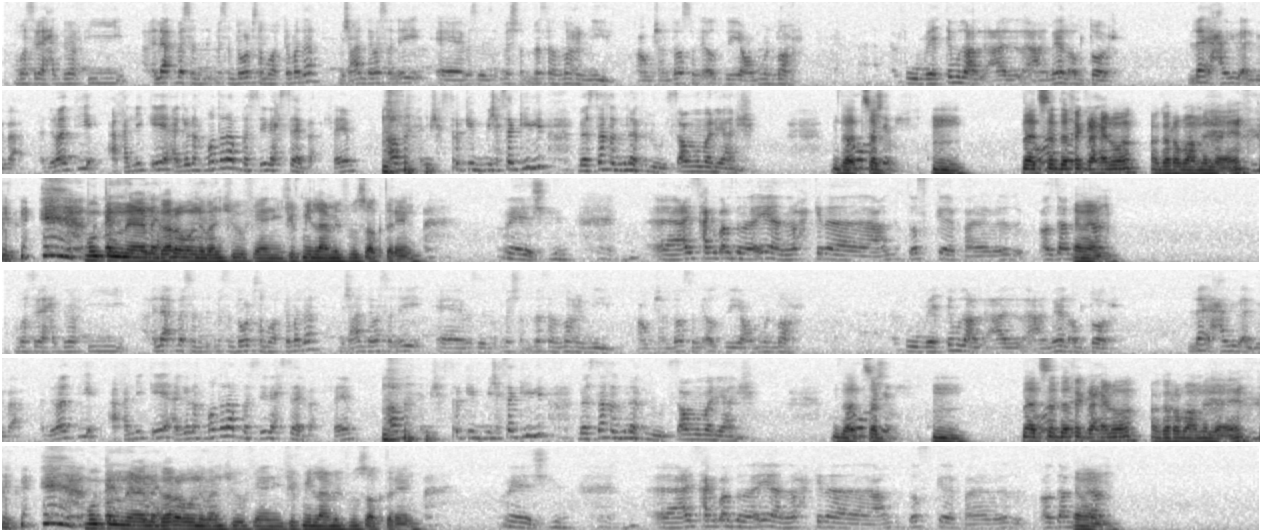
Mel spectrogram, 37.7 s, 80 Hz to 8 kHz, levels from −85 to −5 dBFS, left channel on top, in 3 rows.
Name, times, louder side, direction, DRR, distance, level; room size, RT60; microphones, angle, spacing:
voice 1, 0.0-8.0 8.9-11.2 11.9-16.1 16.4-20.1 20.4-21.6 22.9-23.7 24.6-25.4 25.7-27.4 29.4-29.6 30.1-31.3 31.6-36.3, left 4 dB, 80° left, 1.4 m, -34 dB
voice 2, 20.9-21.4 21.9-22.2 22.8-25.0 25.5-29.3 35.9-36.2, left 2 dB, 50° left, 1.2 m, -20 dB
9.8 x 4.1 x 5.0 m
head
